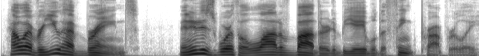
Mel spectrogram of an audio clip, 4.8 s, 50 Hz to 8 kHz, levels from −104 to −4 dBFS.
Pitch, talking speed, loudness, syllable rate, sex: 110 Hz, 225 wpm, -19 LUFS, 5.7 syllables/s, male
